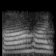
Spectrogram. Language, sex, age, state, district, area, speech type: Odia, female, 18-30, Odisha, Sundergarh, urban, conversation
